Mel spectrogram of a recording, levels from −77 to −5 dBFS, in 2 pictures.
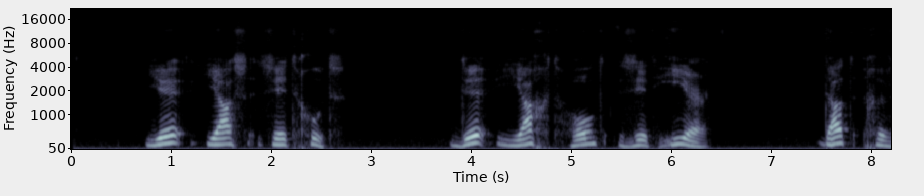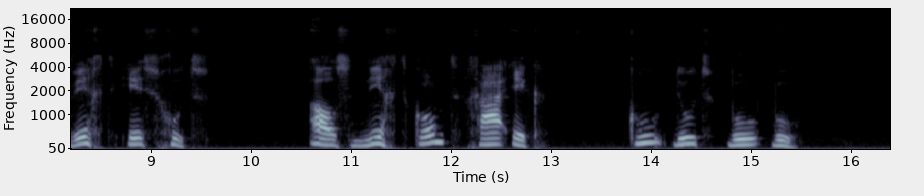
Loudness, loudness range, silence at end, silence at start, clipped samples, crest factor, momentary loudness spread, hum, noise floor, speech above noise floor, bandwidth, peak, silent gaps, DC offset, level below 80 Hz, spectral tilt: -34 LUFS; 3 LU; 0.95 s; 0.75 s; under 0.1%; 20 dB; 13 LU; none; -66 dBFS; 33 dB; over 20 kHz; -14 dBFS; none; 0.2%; -62 dBFS; -7.5 dB/octave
